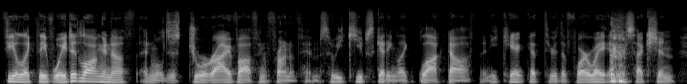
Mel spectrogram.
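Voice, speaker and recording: A man's voice: fairly low pitch, steady tone, a little fast, dry recording, clean studio sound. A man introducing his character on a role-play podcast in a casual, laughing way. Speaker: player. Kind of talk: casual chat.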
